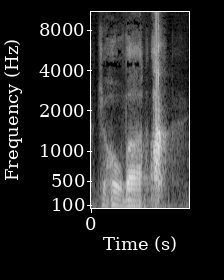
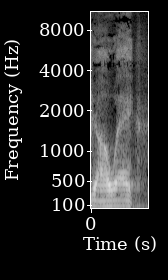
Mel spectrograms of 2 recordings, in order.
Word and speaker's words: Yahweh: If the W is pronounced like a V, you get Jehovah. And in later time, now in Hebrew, the W is pronounced like a V, the Vav. But way back, it was pronounced with a W. So they learned perhaps a better pronunciation as Yahweh when they started listening to the Hebrews, as they pronounced it.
